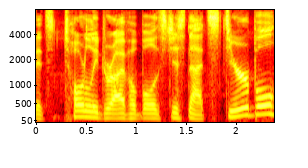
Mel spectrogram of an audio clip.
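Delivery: ordinary talk, nothing marked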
